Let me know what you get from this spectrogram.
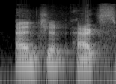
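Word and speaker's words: nginx: 8080 instead of 80 because um I uh engine X proxy yes I said it right finally um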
